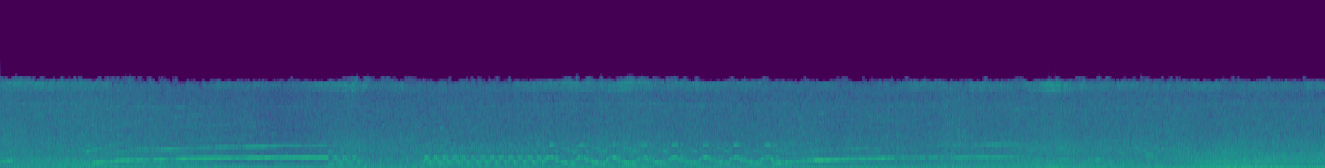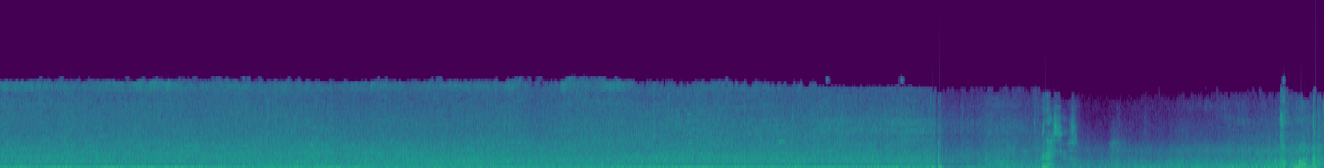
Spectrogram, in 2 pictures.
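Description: A siren wails up in pitch, switches to a fast yelp for a few seconds, then goes back to slower rising and falling sweeps, over about the first ten seconds. A steady low rumble follows, with a sharp knock near the end.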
